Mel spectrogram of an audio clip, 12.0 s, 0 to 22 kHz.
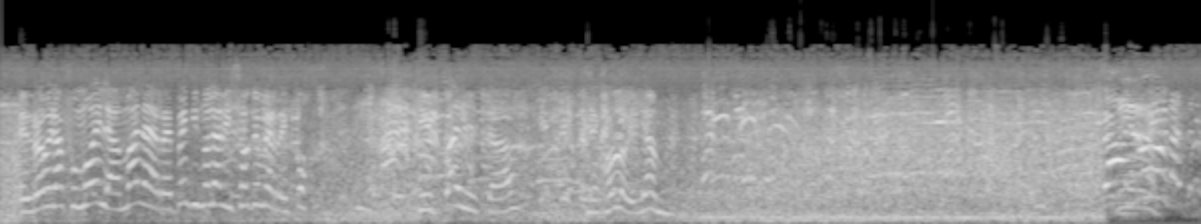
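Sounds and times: vehicle engine humming: 0.0s - 11.8s
constant noise: 0.0s - 12.0s
faint background voices: 2.5s - 12.0s.

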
